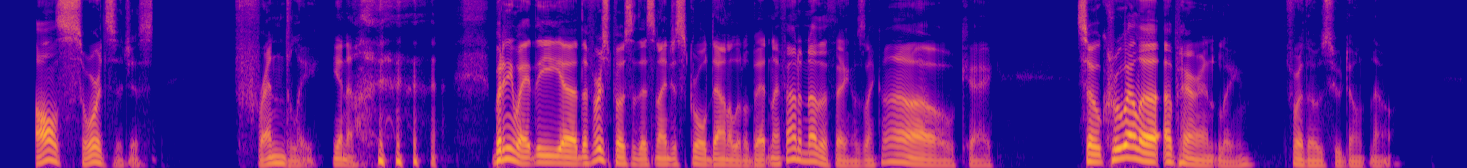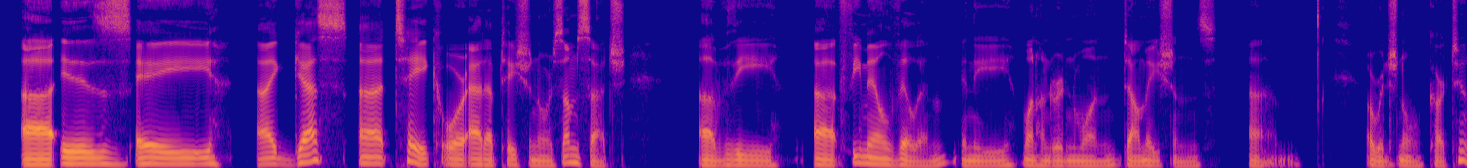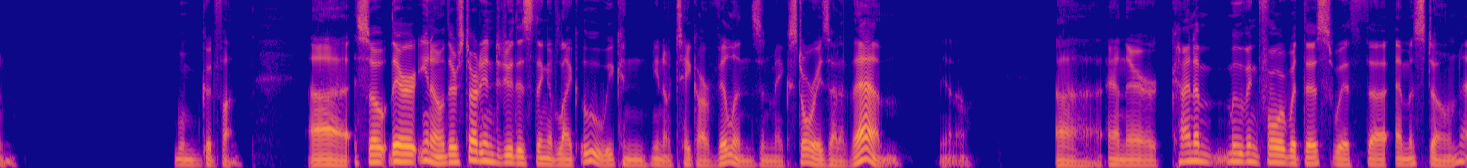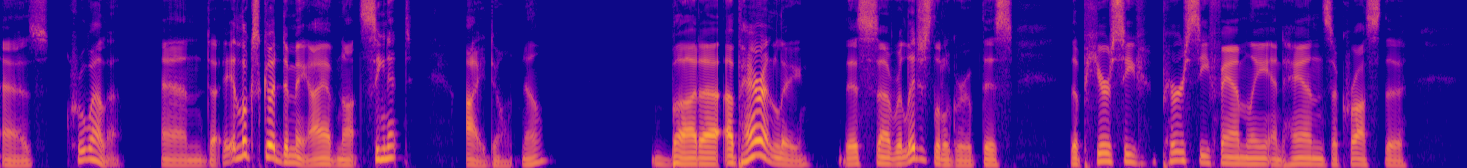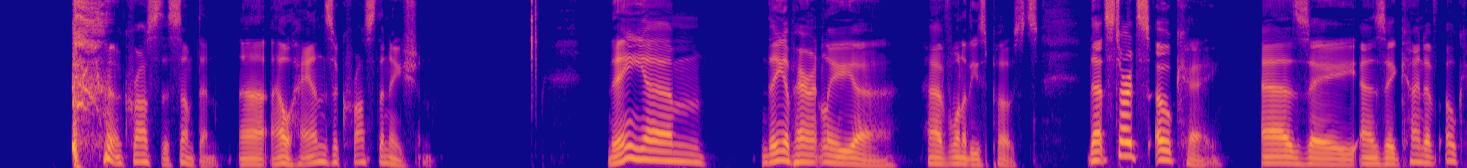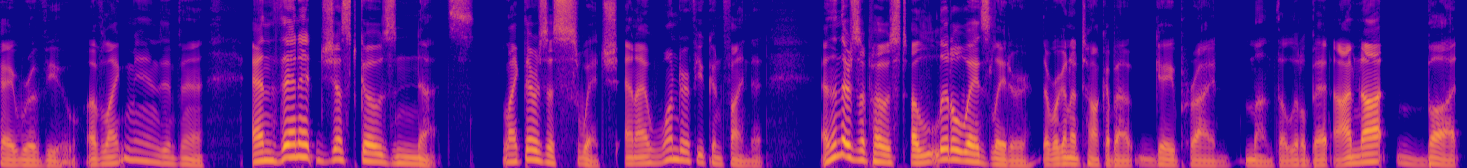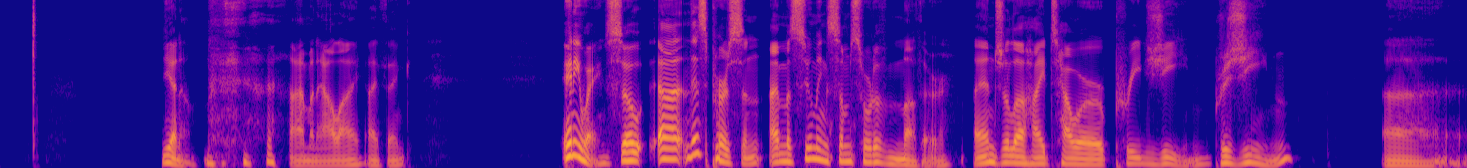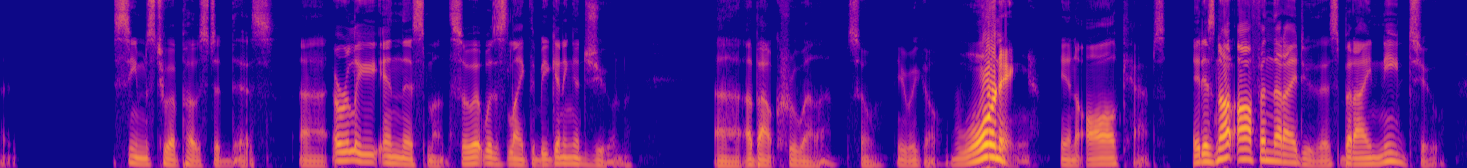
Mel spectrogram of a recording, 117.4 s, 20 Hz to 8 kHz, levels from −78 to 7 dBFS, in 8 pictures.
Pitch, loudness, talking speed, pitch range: 100 Hz, -18 LUFS, 145 wpm, 85-125 Hz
